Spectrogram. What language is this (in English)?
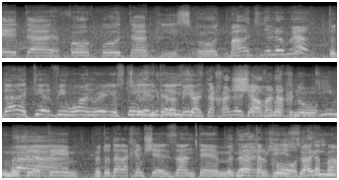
Hebrew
